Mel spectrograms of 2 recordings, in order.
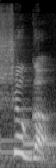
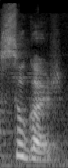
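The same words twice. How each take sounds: First: The word begins with an sh sound. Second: The word begins with an s sound. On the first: The speaker calls it right. "So it is sugar" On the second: The speaker calls it wrong. "It's not sugar"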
